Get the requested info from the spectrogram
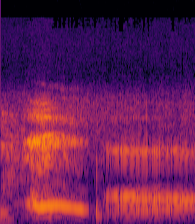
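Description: A woman's frightened, tearful moaning: a falling wail, then a trembling, wavering moan, with a brief sharp click between them.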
